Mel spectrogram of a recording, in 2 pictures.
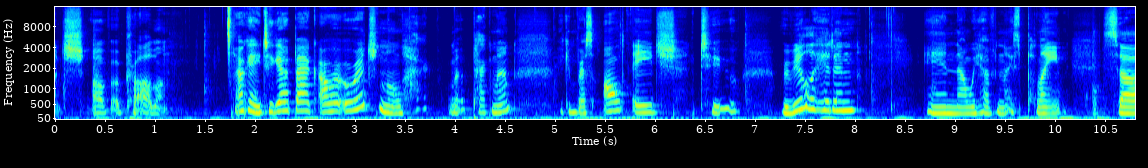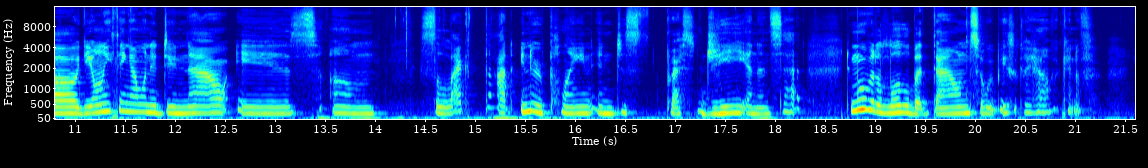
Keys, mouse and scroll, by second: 0.9 middle click, 4.9 alt+h, 6.2-7.0 scroll down 1, 7.0 middle click, 7.8 scroll up 1, 8.3 shift+middle click, 9.7-10.8 scroll up 2, 11.5 alt+a, 13.7 3, 14.7 l, 17.3 g.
